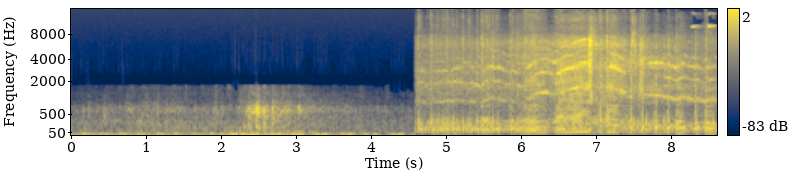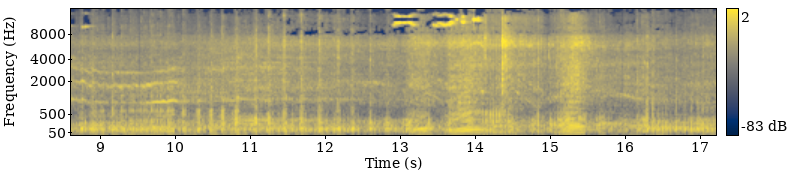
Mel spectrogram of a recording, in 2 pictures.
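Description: Trials motorcycle engines revving up and down in short blips as the bikes climb rocks, with some knocks from the bikes on the rock. The first few seconds are muffled; about four and a half seconds in the sound turns clear.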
